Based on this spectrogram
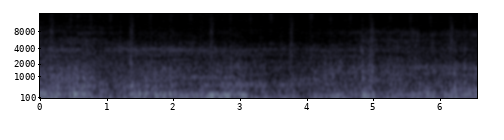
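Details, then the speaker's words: Fleischmann V100 switcher model locomotive after service and tune-up, at low speed: steady, even motor hum with regular track clicks, no binding or grinding. Running smoothly after the service. "It's running very smooth. I like that. I think the service really helped it."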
